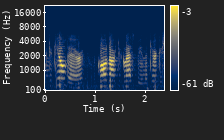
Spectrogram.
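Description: A woman's voice paging over a hospital wall loudspeaker, thin with little low end, in several short spoken phrases.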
